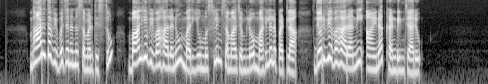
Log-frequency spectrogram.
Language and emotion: Telugu, neutral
